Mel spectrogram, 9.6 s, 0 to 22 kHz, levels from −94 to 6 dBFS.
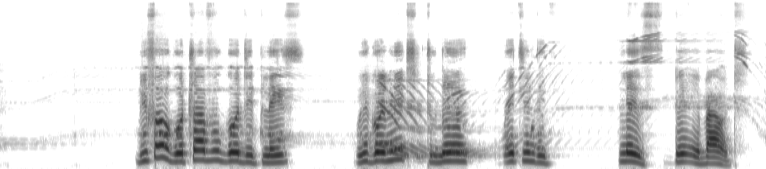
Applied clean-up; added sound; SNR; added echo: neural mask model DeepFilterNet 3.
